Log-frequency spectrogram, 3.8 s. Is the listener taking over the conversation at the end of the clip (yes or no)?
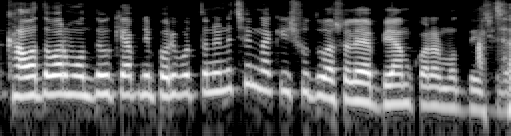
yes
